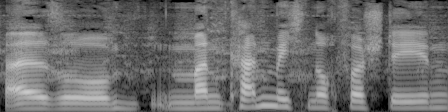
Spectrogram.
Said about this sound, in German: Den Chachalaka-Vögeln war das aber herzlich egal, die haben durchgebrüllt.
